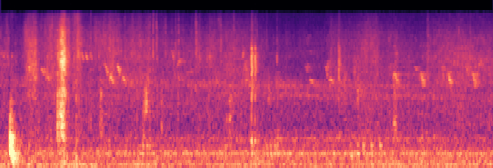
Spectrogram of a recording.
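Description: A bird chirping, a run of short falling chirps repeated several times a second in the second half, over a low steady hum. Two sharp knocks come within the first second and a fainter one about halfway through.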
